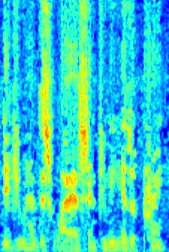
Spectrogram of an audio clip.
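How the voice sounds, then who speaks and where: An actor playing a pompous, inquisitive mystery writer, arch and erudite, in a 1940s radio drama style. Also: male voice, lowish voice, a little fast, creaky, sharp tone, exaggerated voice. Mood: theatrical, excited. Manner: arch, erudite, musing aloud. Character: pompous, theatrical male mystery author, inquisitive and condescending. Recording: crackly vintage radio drama recording.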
